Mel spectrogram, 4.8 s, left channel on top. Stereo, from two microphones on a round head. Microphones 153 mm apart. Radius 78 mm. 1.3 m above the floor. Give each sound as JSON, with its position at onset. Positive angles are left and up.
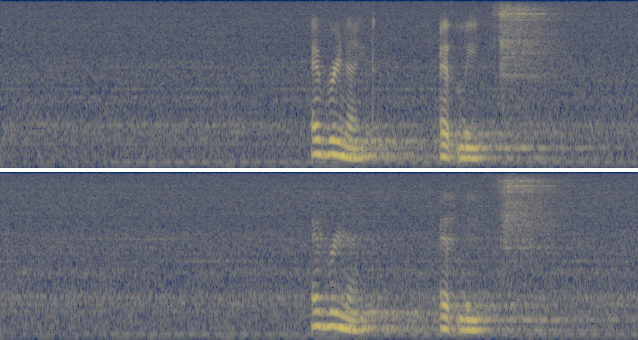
{"t": 2.3, "sound": "a woman speaking", "side_deg": 65, "distance_m": 1.1}
{"t": 3.7, "sound": "keys jangling", "side_deg": 85, "distance_m": 9.0}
